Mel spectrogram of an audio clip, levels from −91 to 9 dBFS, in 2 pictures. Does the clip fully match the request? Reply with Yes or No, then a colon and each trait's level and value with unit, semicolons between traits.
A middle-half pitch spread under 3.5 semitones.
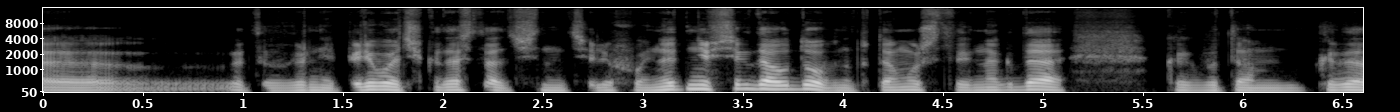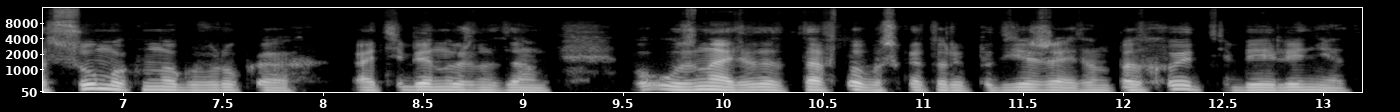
Yes: average, 2.8 semitones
